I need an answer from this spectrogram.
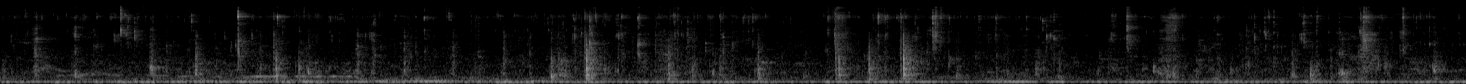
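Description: Wet chewing and lip-smacking of people eating rice and chicken liver afritada by hand, many short irregular smacks and clicks over a steady low hum.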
